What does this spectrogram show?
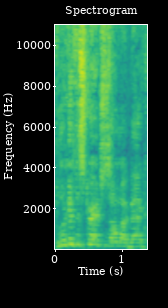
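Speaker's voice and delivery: hammed-up scared ghost hunter; spooked ghost hunter. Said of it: "it was like".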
